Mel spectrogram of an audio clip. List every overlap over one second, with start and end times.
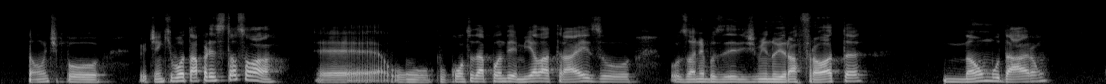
none

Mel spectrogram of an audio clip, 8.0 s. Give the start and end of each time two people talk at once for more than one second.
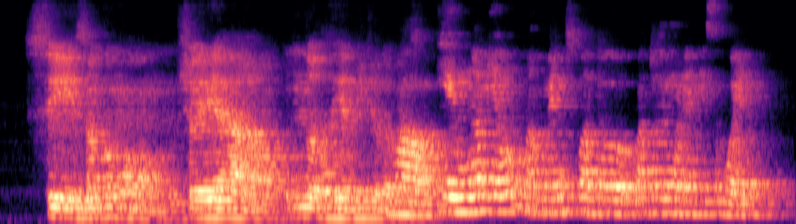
none

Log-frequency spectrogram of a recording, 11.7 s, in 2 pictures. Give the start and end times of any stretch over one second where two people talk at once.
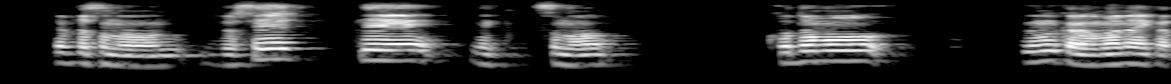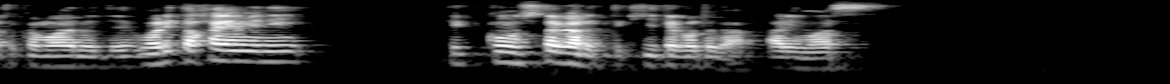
none

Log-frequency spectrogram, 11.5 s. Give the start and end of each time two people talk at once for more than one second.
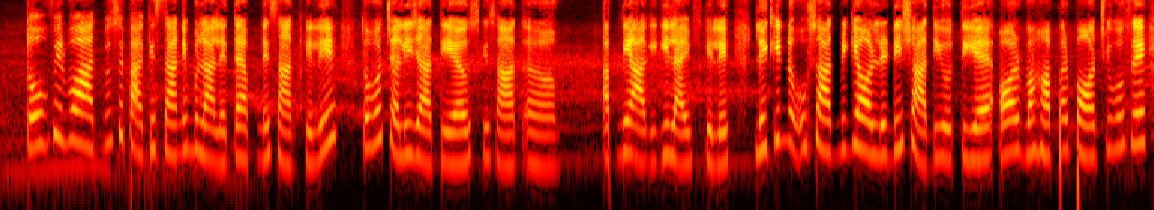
none

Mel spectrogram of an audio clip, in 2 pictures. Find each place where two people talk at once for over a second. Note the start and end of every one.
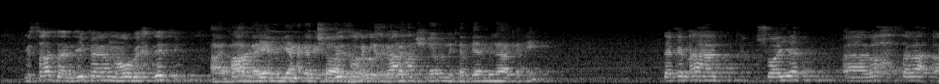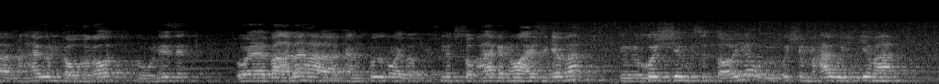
2.3-4.2

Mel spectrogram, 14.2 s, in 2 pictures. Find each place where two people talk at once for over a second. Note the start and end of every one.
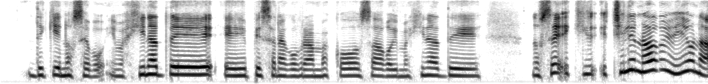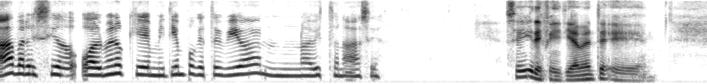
none

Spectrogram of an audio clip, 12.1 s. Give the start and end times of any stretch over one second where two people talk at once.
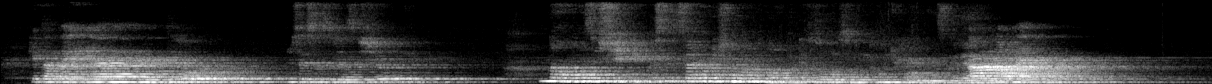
none

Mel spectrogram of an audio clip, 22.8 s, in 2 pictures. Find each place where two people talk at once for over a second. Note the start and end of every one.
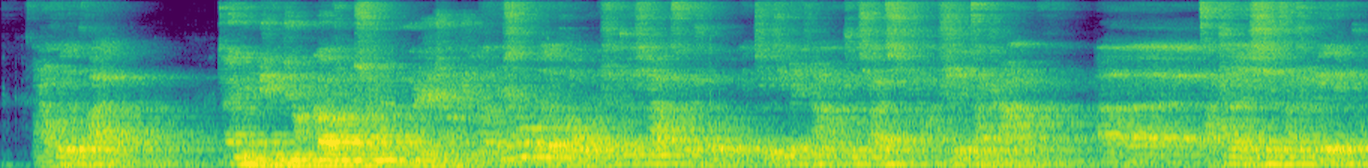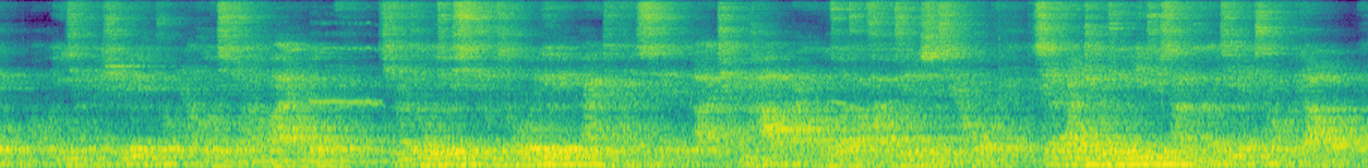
none

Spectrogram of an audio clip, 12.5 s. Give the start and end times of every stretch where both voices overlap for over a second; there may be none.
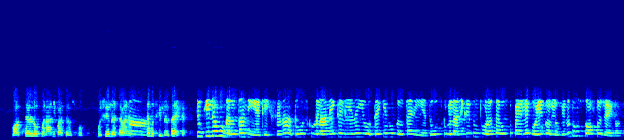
none

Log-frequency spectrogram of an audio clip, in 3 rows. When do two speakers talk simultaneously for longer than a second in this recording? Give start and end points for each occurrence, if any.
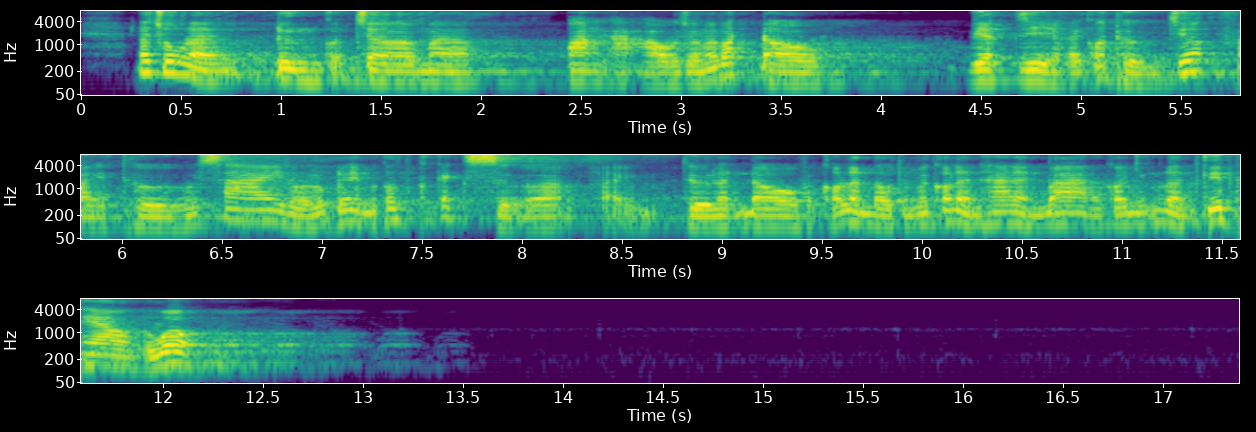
none

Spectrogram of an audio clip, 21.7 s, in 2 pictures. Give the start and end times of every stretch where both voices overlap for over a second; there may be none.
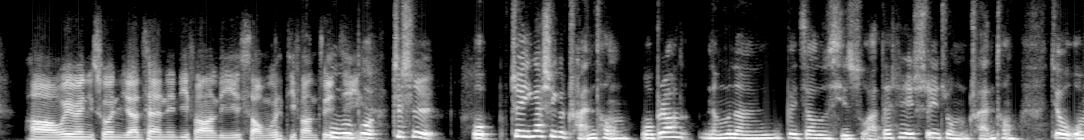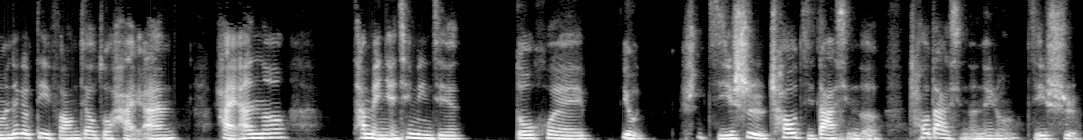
none

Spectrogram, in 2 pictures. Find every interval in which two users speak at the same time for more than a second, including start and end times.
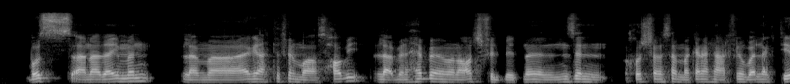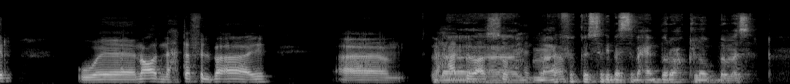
12.2-13.6

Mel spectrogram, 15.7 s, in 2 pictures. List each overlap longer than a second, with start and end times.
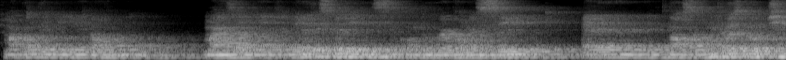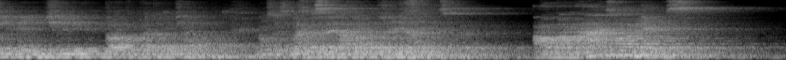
10.8-12.2

